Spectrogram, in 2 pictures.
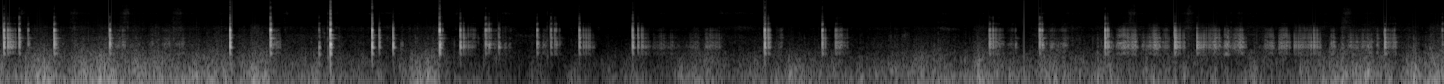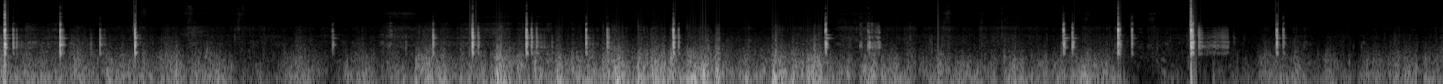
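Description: Footsteps crunching in snow with frequent sharp clicks, over a steady low rumble of wind on the microphone.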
